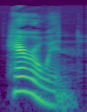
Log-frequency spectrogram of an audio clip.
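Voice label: "heroine", English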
